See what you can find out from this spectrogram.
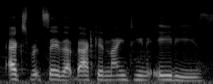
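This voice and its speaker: A woman news anchor reading morning headlines briskly, with light friendly banter and a slightly scratchy voice. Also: medium pitch, fairly even intonation. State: scratchy voice from allergies.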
